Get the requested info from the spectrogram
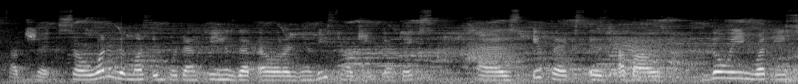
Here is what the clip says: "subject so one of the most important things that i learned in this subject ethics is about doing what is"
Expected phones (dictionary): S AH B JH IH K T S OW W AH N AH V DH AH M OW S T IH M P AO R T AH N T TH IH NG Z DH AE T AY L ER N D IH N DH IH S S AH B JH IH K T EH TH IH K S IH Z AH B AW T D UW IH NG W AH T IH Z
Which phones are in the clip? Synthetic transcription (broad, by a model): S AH B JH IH K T S OW W AH N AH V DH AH M OW S T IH M P AO R T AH N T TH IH NG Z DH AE T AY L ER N IH N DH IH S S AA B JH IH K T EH S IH K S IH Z AH B AW T D UW IH NG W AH T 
